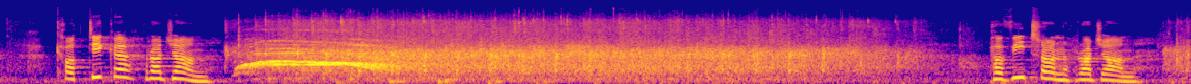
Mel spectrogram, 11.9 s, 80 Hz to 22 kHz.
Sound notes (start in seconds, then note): 2.3 audience applauding; 11.6 audience applauding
